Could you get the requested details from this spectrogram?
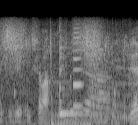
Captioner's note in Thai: โทนเสียงหว่านล้อมตามมาตราฐาน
